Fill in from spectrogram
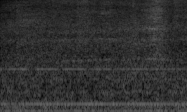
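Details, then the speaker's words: Dialysis machine draining the remaining bag, steady low even hum with no ticking yet; ticking starts when the bag is empty and the machine must then be stopped. Normal draining. "and now the rest of the sack's gonna drain. You'll hear it start ticking when it's empty, and then you'll have to stop it."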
